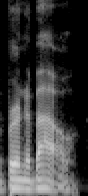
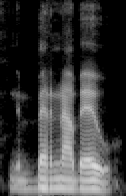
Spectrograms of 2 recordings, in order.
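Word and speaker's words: Bernabéu: It it's it's always funny to me that English people um pronounce it the Bernabau but in Spanish the correct pronunciation is Bernabu the Santiago Bernabu and Tiar Enri scored and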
